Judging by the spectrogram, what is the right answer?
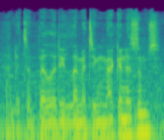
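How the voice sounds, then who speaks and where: A man's voice: low-pitched, expressive, fast talker, background noise. An actor playing a stern, resolute king in a video game, terse and authoritative. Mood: grave, resolute. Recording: loud music behind the voice. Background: loud background music.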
